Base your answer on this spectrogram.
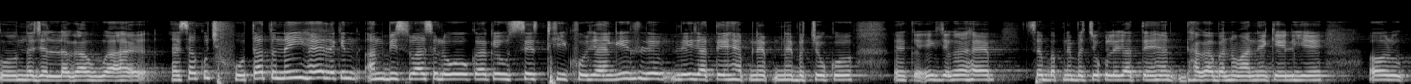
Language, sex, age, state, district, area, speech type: Hindi, female, 45-60, Uttar Pradesh, Varanasi, urban, spontaneous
